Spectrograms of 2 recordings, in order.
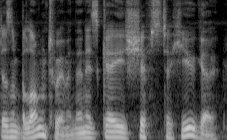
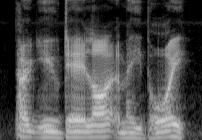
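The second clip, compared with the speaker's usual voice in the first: gruff, scolding, reproving voice. In a story read aloud, a man outside the inn shouts in a deep gruff bellow. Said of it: "A deep, gruff voice bellows".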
